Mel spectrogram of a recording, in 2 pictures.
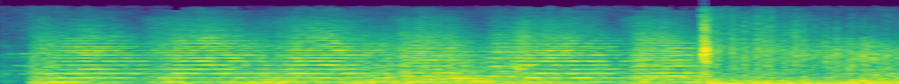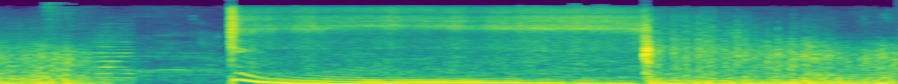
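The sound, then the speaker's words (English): Loud movie-trailer effects: heavy booming explosions and gunfire crash in over dramatic music, with a sharp downward-sweeping tone and a few abrupt hits punctuating the noise. “And those sound effects brought to you by a movie trailer that you probably saw.”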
